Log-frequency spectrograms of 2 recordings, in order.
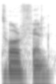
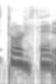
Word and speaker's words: Thorfinn: They pronounce it in the anime, they pronounce it Thorfinn. – Yeah, it probably is Thorfinn.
